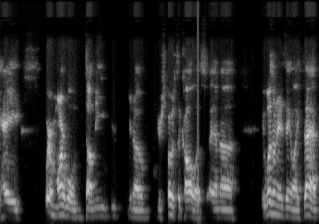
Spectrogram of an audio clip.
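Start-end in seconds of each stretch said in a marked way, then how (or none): none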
